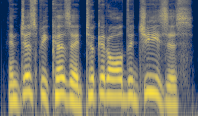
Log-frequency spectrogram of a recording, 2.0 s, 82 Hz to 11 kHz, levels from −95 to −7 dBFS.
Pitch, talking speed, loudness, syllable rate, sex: 180 Hz, 270 wpm, -17 LUFS, 6.6 syllables/s, male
